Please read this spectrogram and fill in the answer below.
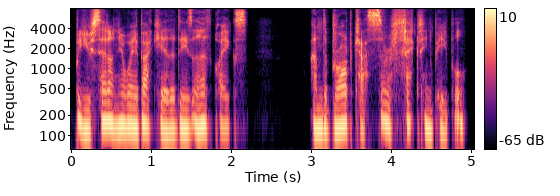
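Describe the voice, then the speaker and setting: A man playing a sceptical, weary investigator in an audio drama, measured and questioning as he talks and narrates. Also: mid-range voice, steady tone, dark tone, dry recording, close to an everyday voice. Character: sceptical, weary male investigator recounting strange events.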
